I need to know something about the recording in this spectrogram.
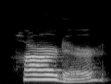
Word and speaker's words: harder: in both of these harder and starter again i recommend rather than thinking hard er think about har being long and then your dirt is just a short little light add-on har harder star starter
